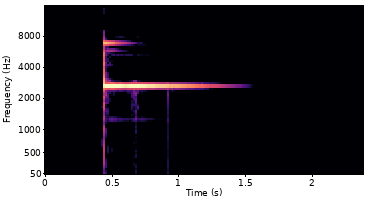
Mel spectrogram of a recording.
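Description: A single bright 'ding' sound effect, the notification-bell chime of a subscribe-button animation, struck about half a second in and ringing down over about a second.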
